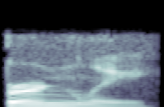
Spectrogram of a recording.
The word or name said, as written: Burnley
